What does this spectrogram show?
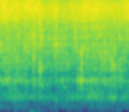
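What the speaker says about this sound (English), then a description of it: "I'm going to give it a good stir." Kerrygold butter with garlic melts in a pot for mussels while being stirred, giving a close, steady sizzle and hiss with soft scraping of the stir.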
